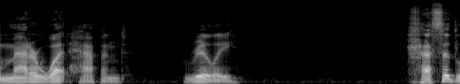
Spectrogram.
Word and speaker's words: chesed: It rhymes with the two-syllable version of blessed. In Hebrew, the first letter makes a throaty sound like the German ch in Bach, but you can just say chesed in English.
